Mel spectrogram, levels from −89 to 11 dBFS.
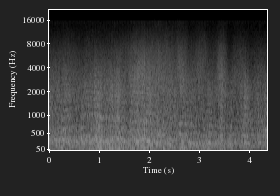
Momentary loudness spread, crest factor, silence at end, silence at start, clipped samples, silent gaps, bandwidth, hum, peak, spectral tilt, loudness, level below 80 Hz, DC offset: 6 LU; 16 dB; 0 s; 0 s; under 0.1%; none; 16 kHz; none; -20 dBFS; -4.5 dB/octave; -35 LUFS; -48 dBFS; under 0.1%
